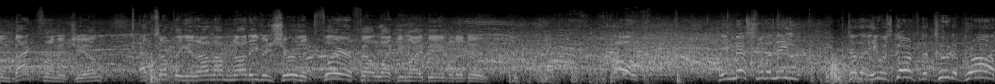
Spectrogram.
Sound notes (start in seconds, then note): 4.7 crowd cheering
